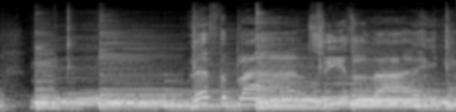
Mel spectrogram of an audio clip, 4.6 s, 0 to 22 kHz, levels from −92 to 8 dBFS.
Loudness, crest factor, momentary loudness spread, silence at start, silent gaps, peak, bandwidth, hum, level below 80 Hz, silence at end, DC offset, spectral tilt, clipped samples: -15 LUFS; 12 dB; 6 LU; 0 s; none; -2 dBFS; 16 kHz; none; -42 dBFS; 0 s; under 0.1%; -6.5 dB/octave; under 0.1%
